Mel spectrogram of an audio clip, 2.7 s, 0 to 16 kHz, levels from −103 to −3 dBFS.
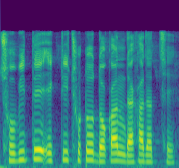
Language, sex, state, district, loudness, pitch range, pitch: Bengali, male, West Bengal, Alipurduar, -16 LUFS, 150-185 Hz, 170 Hz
